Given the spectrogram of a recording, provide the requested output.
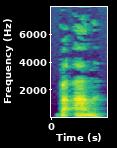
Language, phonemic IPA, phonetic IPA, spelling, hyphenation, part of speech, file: Dutch, /bəˈaːmə(n)/, [bəˈʔaːmə(n)], beamen, be‧amen, verb, Nl-beamen.ogg
- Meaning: 1. to say, reply 'amen' after an uttering, notably in prayer or liturgy (especially in a responsory) 2. to assent to a statement 3. inflection of beamenen: first-person singular present indicative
